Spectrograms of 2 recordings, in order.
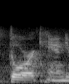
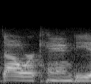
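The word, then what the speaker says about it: Dour Candy: I believe it's Door Candy pronounced, not Dower Candy as some people might think.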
